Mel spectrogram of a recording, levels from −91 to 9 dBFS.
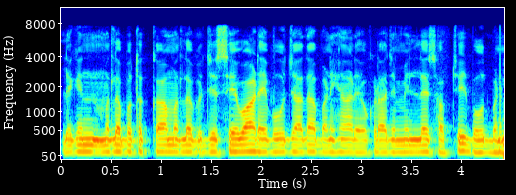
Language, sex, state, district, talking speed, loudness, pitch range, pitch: Maithili, male, Bihar, Madhepura, 245 wpm, -18 LUFS, 105-110 Hz, 105 Hz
